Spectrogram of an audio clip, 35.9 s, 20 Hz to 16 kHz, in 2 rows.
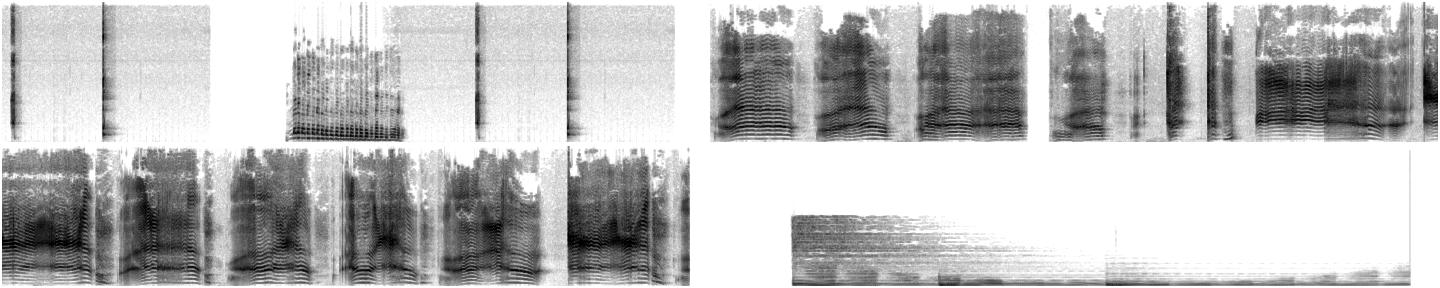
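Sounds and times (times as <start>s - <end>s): baby crying: 8.9s - 13.9s, 14.6s - 26.6s.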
